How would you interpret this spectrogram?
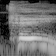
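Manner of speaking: "খেই" loud and high, with a puff on kh; aspirated K. Shown as a demonstration. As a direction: drill "খেই", strong kh gliding to ay-ee. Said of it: "কি বলবো?". ("খেই" জোরে, বাতাস দিয়ে)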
